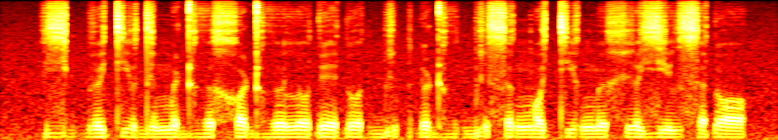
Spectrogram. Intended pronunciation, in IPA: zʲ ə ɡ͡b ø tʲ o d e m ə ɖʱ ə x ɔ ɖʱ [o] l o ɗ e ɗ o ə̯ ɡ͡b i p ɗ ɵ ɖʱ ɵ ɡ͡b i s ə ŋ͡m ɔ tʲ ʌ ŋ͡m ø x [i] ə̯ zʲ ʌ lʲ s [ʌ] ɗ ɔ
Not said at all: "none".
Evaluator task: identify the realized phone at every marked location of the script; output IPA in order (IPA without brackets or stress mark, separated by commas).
ɵ, i, ʌ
